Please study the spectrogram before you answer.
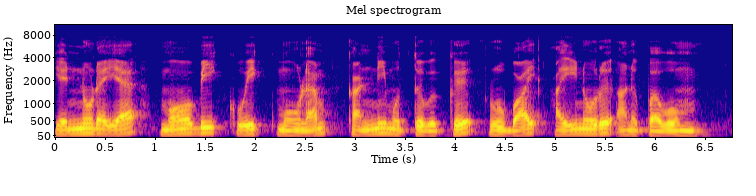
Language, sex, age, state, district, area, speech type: Tamil, male, 30-45, Tamil Nadu, Pudukkottai, rural, read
